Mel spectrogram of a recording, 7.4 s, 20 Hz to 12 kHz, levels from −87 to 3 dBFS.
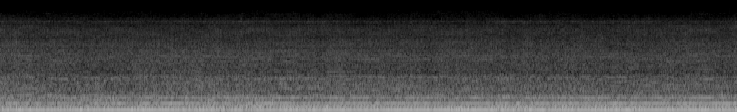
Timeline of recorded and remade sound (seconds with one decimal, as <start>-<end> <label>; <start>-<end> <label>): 0.0-5.3 remade; 5.3-5.8 recorded; 5.8-7.4 remade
